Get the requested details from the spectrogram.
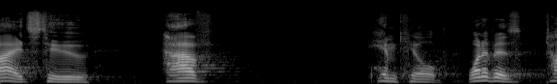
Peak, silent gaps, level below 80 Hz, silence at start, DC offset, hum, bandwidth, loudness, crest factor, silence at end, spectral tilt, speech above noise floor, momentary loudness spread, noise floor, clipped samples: -8 dBFS; none; -84 dBFS; 0 s; under 0.1%; none; 15 kHz; -31 LUFS; 26 dB; 0 s; -3.5 dB/octave; 42 dB; 19 LU; -73 dBFS; under 0.1%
